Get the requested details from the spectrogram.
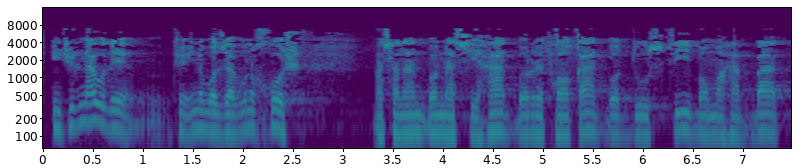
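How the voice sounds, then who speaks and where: A man's voice: mid-range voice, fairly even intonation, darkish tone. A man giving a spoken lecture, explaining step by step, repeating key words and putting questions to his listeners. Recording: long hall reverb, dull lo-fi sound.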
